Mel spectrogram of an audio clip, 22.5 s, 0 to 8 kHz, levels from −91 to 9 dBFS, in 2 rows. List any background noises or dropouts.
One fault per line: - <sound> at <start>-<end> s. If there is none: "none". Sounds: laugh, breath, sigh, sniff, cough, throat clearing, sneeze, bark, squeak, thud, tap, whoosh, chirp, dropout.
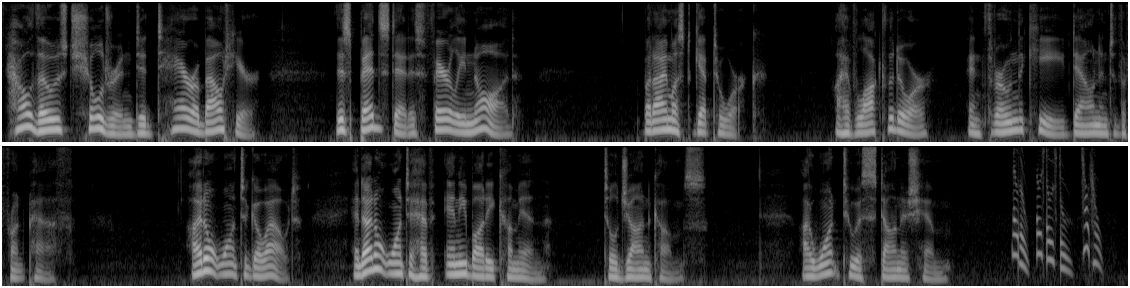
- chirp at 21.4-22.3 s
